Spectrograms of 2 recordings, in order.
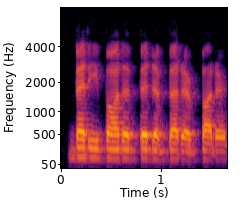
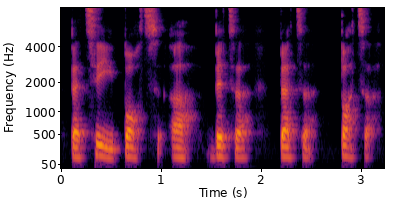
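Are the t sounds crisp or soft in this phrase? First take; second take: soft; crisp. First: The t sounds are soft, flapped like quick d's. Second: Each t is a crisp, clearly released sound. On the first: "but English would be" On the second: "T t t t t"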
